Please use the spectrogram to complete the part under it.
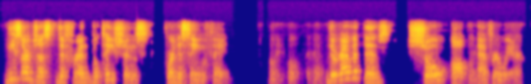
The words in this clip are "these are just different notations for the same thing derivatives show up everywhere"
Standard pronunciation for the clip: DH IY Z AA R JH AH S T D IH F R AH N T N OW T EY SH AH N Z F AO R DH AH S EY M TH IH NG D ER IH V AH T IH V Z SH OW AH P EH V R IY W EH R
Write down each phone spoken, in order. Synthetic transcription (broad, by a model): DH IY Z AA R JH AH S T D IH F R AH N T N OW T EY SH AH N S F AO R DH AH S EY M TH IH NG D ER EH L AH T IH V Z SH OW AH P EH V R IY W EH R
